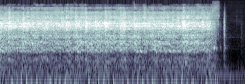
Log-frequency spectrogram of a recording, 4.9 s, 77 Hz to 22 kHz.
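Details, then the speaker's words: 1961 engine, first start attempt after 30 years, starter fluid sprayed into dry carburetor: rhythmic starter cranking about three pulses a second for four seconds, no cylinder catching; cranks without starting, compression issue suspected. "it's dry yeah watch your bark off y'all ring there she ain't firing"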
